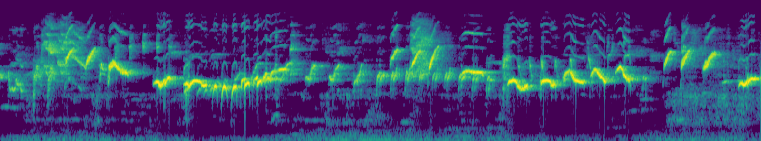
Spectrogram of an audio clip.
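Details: White-rumped shama in full, vigorous song: loud, varied whistled phrases sliding up and down, rapid trills and sharp upward sweeps, delivered continuously with brief pauses.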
